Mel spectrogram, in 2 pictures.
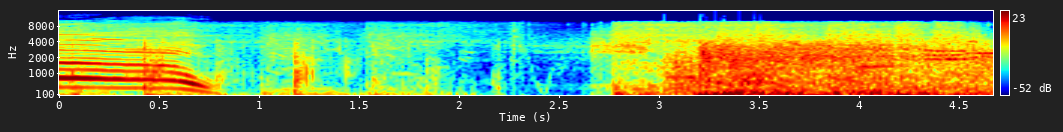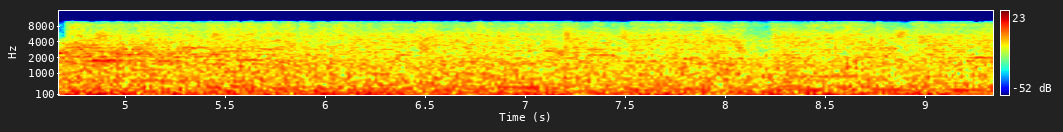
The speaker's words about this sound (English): As Jesse looked on in horror, there was no escape for brave Bob Lard, as the crashing torrents of mushy peas and vinegar hurtled down the state road, sweeping him away and straight to the monster killer pie.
